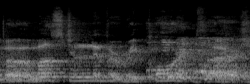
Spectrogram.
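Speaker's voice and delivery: slow, lumbering monster voice; Frankenstein. Acted. Monster answering his boss at the office, slow zombie voice. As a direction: drag the words out like a zombie. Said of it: "slow, limbering zombie".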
